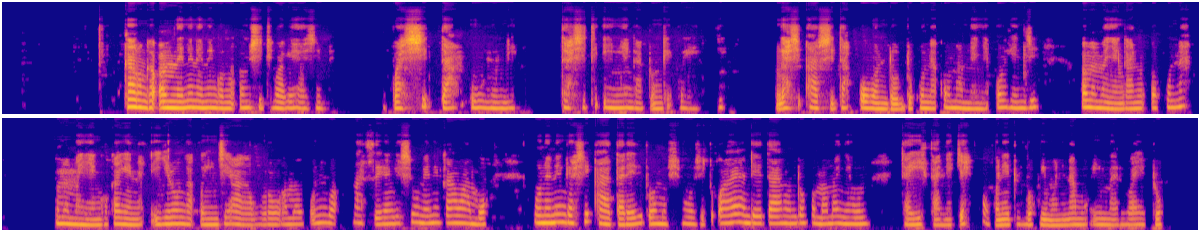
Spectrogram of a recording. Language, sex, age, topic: Oshiwambo, female, 25-35, agriculture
